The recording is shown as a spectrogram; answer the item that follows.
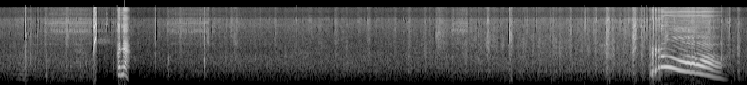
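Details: One of six Cardigan Welsh Corgis at a kennel sandpit in Sweden gives a high, sliding whine that drops sharply in pitch near the end.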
